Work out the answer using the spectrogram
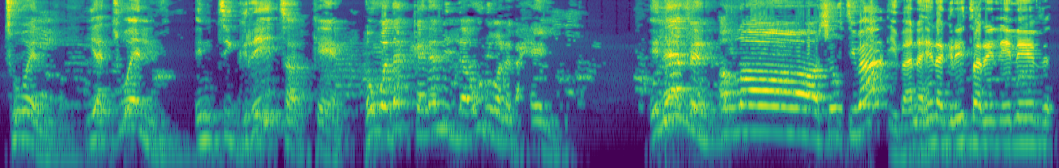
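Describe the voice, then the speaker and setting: Egyptian male teacher, lively and coaxing with small pupils; high, expressive voice; roomy classroom sound. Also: fairly quick, a crowd in the background. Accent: Egyptian Arabic. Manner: animated and coaxing, praising and quizzing pupils. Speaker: math teacher. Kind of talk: classroom teaching to young children.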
